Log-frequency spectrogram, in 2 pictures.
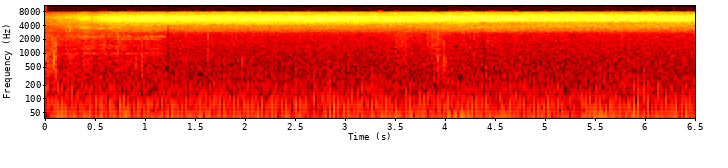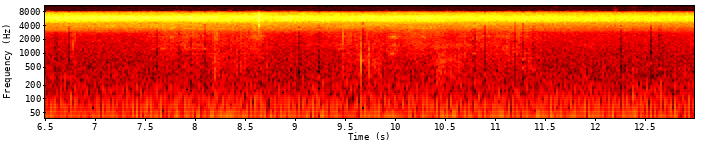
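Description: Prairie rattlesnake rattling its tail: a continuous high buzz that starts suddenly and holds steady, the snake's warning at being disturbed.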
